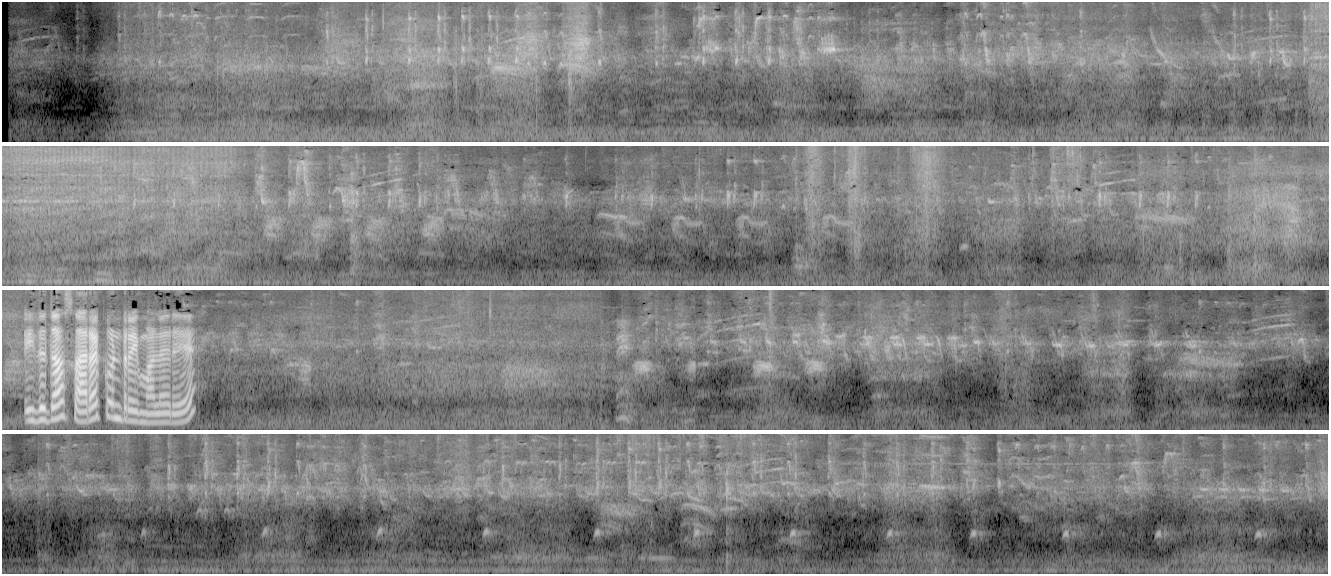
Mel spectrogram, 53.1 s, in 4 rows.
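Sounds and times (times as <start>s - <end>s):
small birds chirping: 0.1s - 53.0s.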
